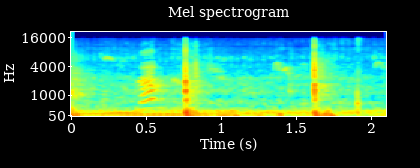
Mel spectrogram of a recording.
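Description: A basketball being dribbled on a concrete driveway, bouncing three or four times, a little under a second apart.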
